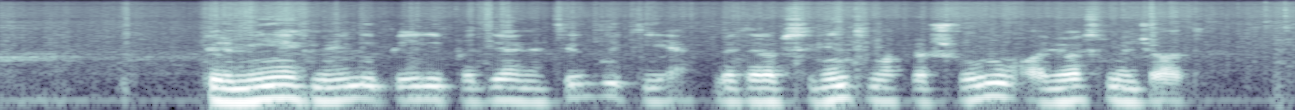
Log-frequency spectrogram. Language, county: Lithuanian, Telšiai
